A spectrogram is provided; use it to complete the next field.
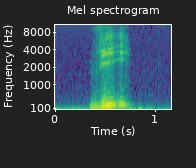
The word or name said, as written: vis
